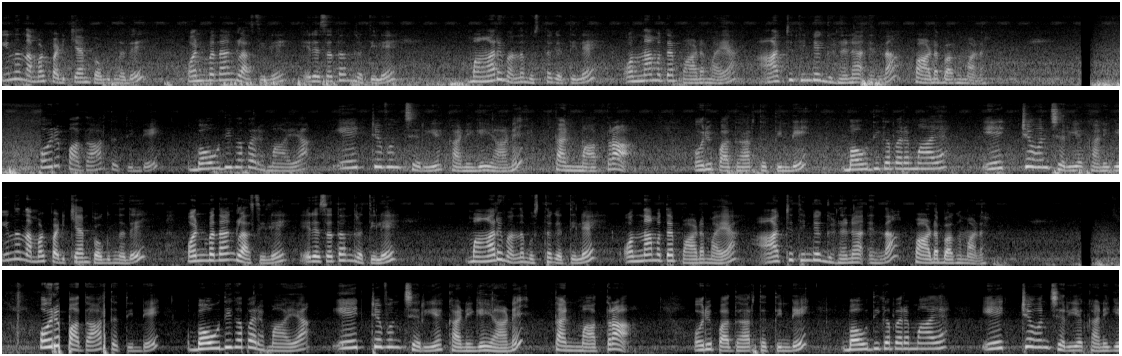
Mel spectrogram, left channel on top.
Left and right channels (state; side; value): normal; both; correlation 0.17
